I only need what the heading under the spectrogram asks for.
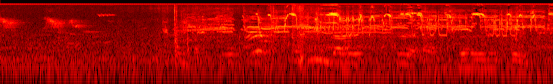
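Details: Garden blackbirds on Whit Monday, a family whose second brood of four young is about to fledge; quiet opening, then from two seconds a dense run of sharp, high chirps repeated several times a second.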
